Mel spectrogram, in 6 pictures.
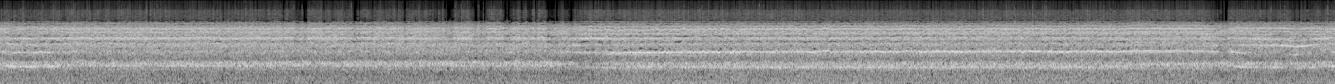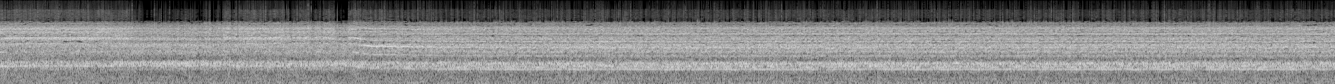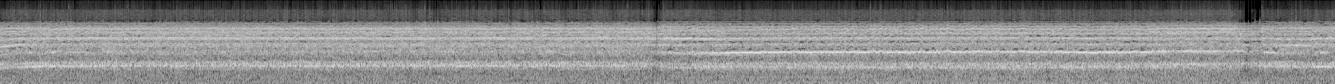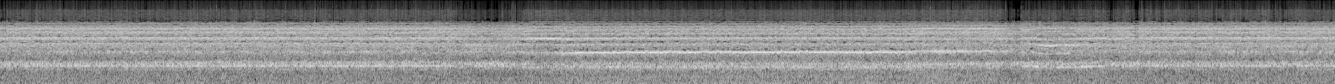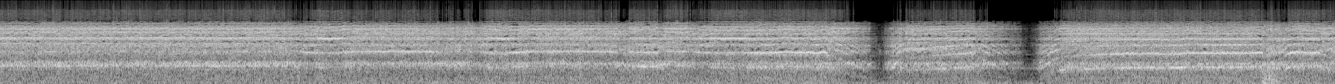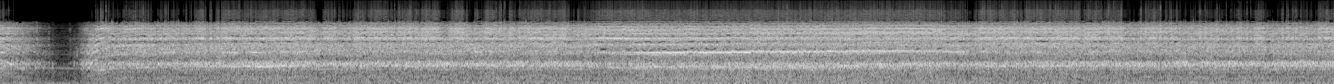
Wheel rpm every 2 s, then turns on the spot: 230, 230, 230, 220, 210, 210, 220, 230, 230, 210, 200, 200, 200, 210, 230, 230, 230, 210, 210, 220, 230, 230, 230, 210, 210, 230, 230, 230, 230, 230, 220, 120, 150, 140, 180, 230, 220, 210, 230, 230.
none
